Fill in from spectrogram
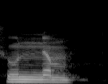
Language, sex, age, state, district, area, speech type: Sanskrit, male, 18-30, Bihar, Samastipur, rural, read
